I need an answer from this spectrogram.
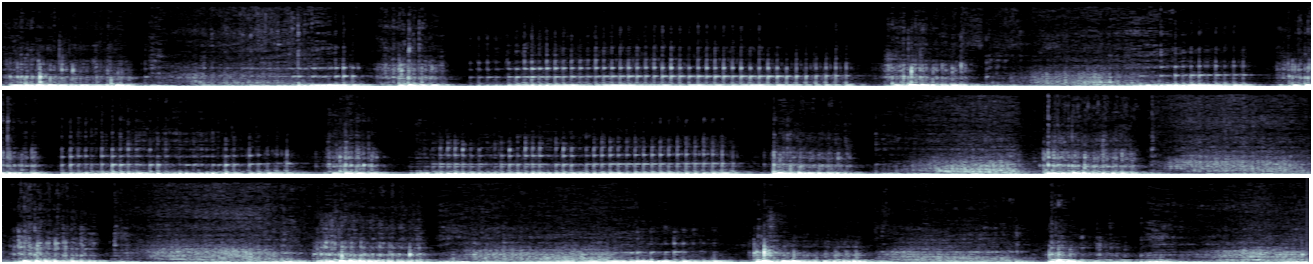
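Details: Big cat growling steadily: a continuous deep, rumbling drone throbbing in uneven pulses for nearly twenty seconds, with faint higher tonal streaks riding over the rumble.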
